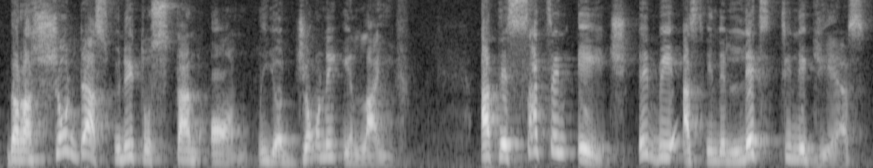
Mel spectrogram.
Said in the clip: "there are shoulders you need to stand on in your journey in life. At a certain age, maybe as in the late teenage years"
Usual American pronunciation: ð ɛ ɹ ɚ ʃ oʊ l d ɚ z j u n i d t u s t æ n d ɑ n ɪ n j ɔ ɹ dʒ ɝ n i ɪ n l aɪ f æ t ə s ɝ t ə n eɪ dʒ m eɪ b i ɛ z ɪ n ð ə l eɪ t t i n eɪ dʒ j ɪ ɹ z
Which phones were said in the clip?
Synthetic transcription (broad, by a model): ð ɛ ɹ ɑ ʃ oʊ d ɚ s j u n i d t u s t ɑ n d ɑ n ɪ n j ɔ dʒ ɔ n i ɪ n l aɪ f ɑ t ə s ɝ t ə n eɪ dʒ m eɪ b i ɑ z ɪ n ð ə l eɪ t t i n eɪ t j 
